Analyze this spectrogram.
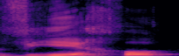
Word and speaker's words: Viejo: Viejo in Spanish means old. Okay. And it's spelled with a J. So he kept saying Viejo. So I said, then after I cooled down, I said, I'm really sorry I was curt with you, but I also want to point out something. This is how you pronounce it.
